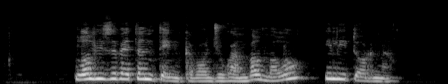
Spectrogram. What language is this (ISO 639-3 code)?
cat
